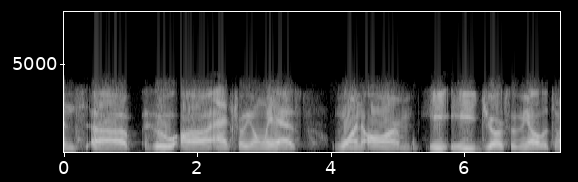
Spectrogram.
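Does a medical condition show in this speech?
Yes: cerebral palsy.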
